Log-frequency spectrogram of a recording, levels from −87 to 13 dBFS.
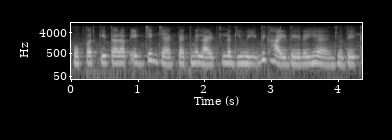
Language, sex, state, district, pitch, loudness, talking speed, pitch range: Hindi, female, Bihar, Kaimur, 180 Hz, -18 LUFS, 205 wpm, 175-190 Hz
